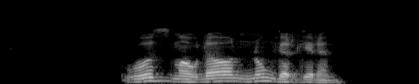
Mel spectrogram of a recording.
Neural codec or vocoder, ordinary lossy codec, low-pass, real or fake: none; AAC, 32 kbps; 5.4 kHz; real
